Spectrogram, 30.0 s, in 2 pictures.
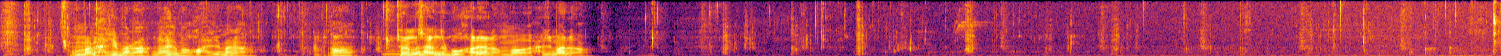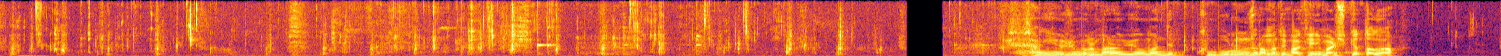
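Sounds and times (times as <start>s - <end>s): chewing and biting food: 0.0s - 1.1s, 1.9s - 4.0s, 6.0s - 25.2s, 26.7s - 30.0s
steady low hum: 0.0s - 30.0s
crackly mouth clicks: 2.5s - 4.0s, 6.0s - 20.3s, 29.0s - 29.9s.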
